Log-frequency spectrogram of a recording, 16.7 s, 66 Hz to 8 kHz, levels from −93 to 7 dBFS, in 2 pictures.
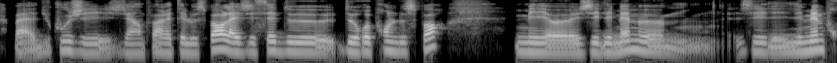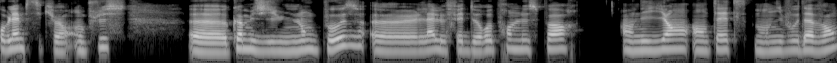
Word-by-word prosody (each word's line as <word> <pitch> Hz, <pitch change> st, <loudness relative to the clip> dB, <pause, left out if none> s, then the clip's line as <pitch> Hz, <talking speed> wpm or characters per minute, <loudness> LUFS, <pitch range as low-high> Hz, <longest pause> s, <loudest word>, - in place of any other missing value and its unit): bah, -, -, -1 dB
du 80 Hz, +2 st, -14 dB
coup, 180 Hz, 0 st, -8 dB
j'ai 145 Hz, -, -2 dB
j'ai 145 Hz, -, -6 dB
un 145 Hz, 0 st, -4 dB
peu -, -, -9 dB
arrêté 150 Hz, +1 st, -2 dB
le 145 Hz, 0 st, -7 dB
sport. 190 Hz, +6 st, +4 dB
Là, 165 Hz, -2 st, +5 dB
j'essaie 155 Hz, +2 st, -1 dB
de 160 Hz, -1 st, -4 dB
de 165 Hz, -4 st, -4 dB
reprendre 160 Hz, +3 st, -2 dB
le 160 Hz, -, -8 dB
sport, 205 Hz, +8 st, +1 dB, 0.7 s
mais, 160 Hz, -1 st, -2 dB
heu, 75 Hz, 0 st, 0 dB
j'ai 155 Hz, +1 st, +3 dB
les 155 Hz, -, -3 dB
mêmes, 185 Hz, -1 st, +1 dB
hem, 75 Hz, -, -4 dB, 0.6 s
j'ai 160 Hz, 0 st, -5 dB
les 75 Hz, +1 st, -7 dB
les 120 Hz, -, -5 dB
mêmes 180 Hz, +3 st, +6 dB
problèmes. 200 Hz, +2 st, +5 dB
C'est 185 Hz, -3 st, -4 dB
qu'en 170 Hz, +1 st, -2 dB
plus, 220 Hz, +6 st, 0 dB, 0.7 s
heu, 155 Hz, -2 st, +6 dB
comme 200 Hz, -1 st, +3 dB
j'ai 170 Hz, -1 st, +2 dB
eu 170 Hz, -, -5 dB
une 165 Hz, +1 st, -7 dB
longue 185 Hz, +1 st, -3 dB
pause, 245 Hz, +6 st, +1 dB
heu, 165 Hz, -1 st, +2 dB
là, 180 Hz, +3 st, +3 dB
le 180 Hz, -2 st, -4 dB
fait 180 Hz, 0 st, -1 dB
de 170 Hz, -1 st, -5 dB
reprendre 185 Hz, +4 st, -3 dB
le 195 Hz, 0 st, -6 dB
sport 195 Hz, -, +2 dB, 0.4 s
en 175 Hz, -1 st, -2 dB
ayant 195 Hz, +3 st, +2 dB
en 180 Hz, -1 st, -1 dB
tête 190 Hz, +1 st, 0 dB
mon 165 Hz, -1 st, -8 dB
niveau 175 Hz, +1 st, -7 dB
d'avant, 180 Hz, +4 st, +2 dB
170 Hz, 190 wpm, -23 LUFS, 155-185 Hz, 0.7 s, mêmes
